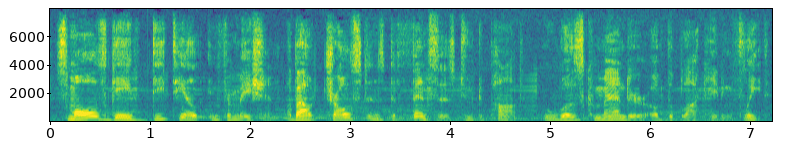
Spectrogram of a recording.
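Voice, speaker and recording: A man's voice: medium pitch, very animated, moderate pace, few pauses, highs cut off. A man narrating history in a scripted documentary style. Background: background music.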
